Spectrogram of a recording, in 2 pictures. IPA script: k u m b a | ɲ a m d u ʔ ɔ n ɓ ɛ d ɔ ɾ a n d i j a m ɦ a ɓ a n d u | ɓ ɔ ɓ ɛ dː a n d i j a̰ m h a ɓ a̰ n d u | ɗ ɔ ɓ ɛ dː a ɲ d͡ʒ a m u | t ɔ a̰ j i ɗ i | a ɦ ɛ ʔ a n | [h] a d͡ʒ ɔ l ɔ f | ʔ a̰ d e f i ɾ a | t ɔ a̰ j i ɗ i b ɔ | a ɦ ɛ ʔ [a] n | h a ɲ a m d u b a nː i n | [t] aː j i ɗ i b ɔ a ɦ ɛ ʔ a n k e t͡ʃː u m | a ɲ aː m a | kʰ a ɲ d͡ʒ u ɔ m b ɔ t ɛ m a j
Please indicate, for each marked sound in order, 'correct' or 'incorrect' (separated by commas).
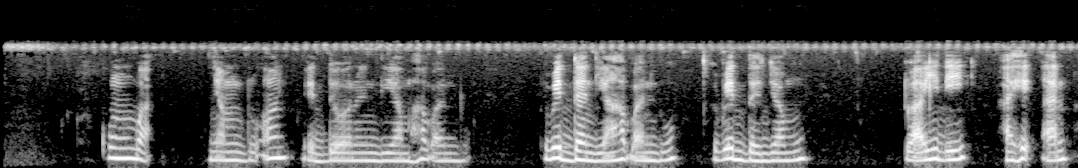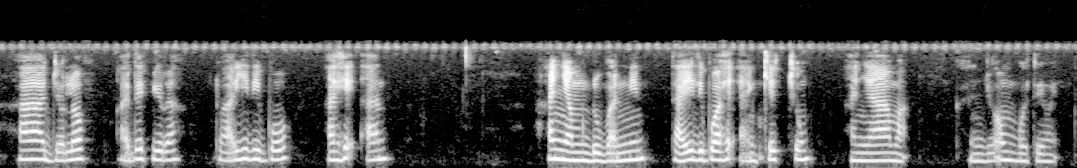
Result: correct, correct, correct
